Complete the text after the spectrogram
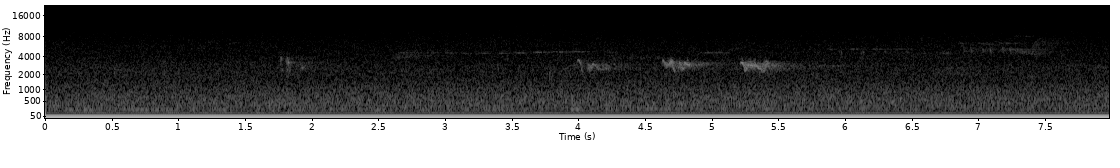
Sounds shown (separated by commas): warbler song, Western Tanager song, Western Tanager call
